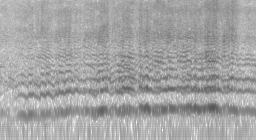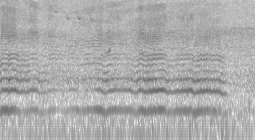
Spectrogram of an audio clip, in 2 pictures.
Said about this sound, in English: I just crouched down by the hive here. They're flying in and out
